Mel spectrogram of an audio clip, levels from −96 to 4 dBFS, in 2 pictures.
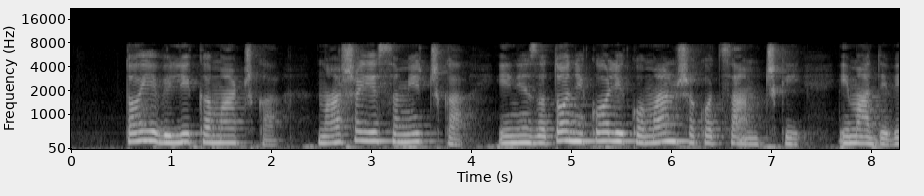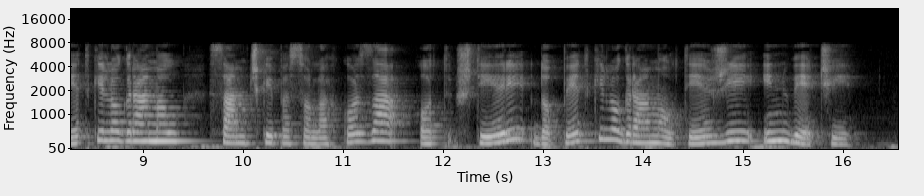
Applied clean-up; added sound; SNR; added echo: none; none; none; none.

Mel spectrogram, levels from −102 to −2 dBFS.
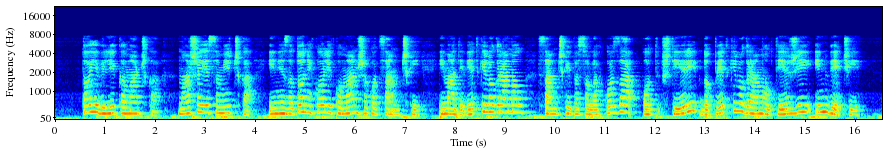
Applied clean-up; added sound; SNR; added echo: none; none; none; reverberation time 0.2 s.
